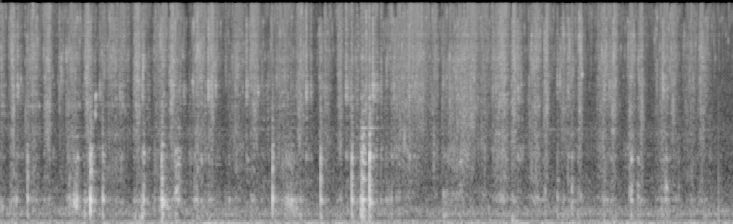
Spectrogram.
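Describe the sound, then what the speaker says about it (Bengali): Boiled naengmyeon noodles rinsed by hand in cold water, with running tap water, sloshing and irregular splashing patter close up, no talking. "একেবারে ঠান্ডা পানিতে ধোবেন অনেক অনেক ঠান্ডা পানিতে"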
